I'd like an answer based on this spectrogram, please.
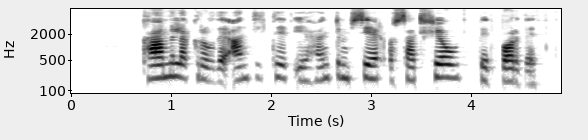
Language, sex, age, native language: Icelandic, female, 40-49, Icelandic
